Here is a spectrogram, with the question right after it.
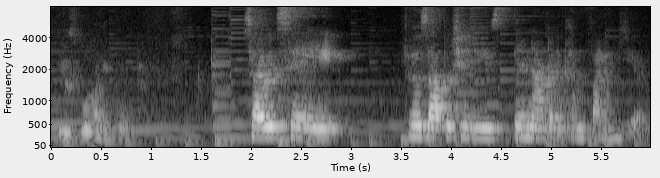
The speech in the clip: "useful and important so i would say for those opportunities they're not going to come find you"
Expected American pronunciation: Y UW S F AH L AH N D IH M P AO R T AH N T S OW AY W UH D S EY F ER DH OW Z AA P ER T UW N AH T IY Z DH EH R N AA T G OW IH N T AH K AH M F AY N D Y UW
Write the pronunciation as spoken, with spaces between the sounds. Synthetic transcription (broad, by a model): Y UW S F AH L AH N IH P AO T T S OW AY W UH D S EY F ER DH OW Z AA P ER T UW N AH T IY Z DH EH R N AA T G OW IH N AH K AH M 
